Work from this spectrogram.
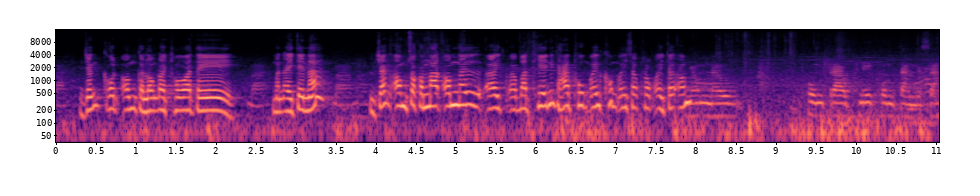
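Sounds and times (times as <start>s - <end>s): person talking: 0.0s - 8.6s.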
